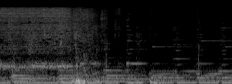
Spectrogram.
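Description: Water running from a kitchen tap for about a second, then shut off, with a low thump near the middle. Background music plays throughout.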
